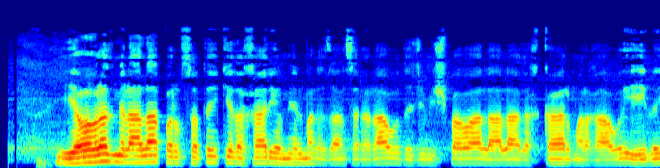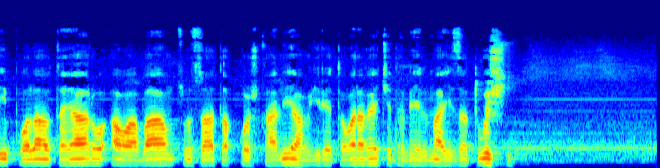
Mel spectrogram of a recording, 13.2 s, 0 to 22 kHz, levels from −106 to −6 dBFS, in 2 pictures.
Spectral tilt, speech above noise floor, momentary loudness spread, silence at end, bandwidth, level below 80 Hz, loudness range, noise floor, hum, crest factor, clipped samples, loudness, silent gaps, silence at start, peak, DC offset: -7 dB/octave; 30 dB; 15 LU; 1.55 s; 11 kHz; -80 dBFS; 9 LU; -58 dBFS; none; 22 dB; under 0.1%; -28 LUFS; none; 0.35 s; -6 dBFS; under 0.1%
